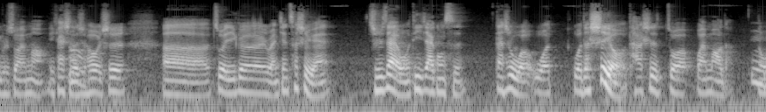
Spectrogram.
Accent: Jilin, China; now in Zhongshan, China; 我老家在吉林省。

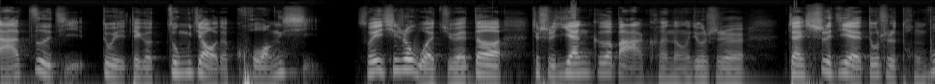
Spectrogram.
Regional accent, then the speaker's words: Langfang, Hebei, China; 我是河北廊坊的，就是我们在北京的隔壁。

